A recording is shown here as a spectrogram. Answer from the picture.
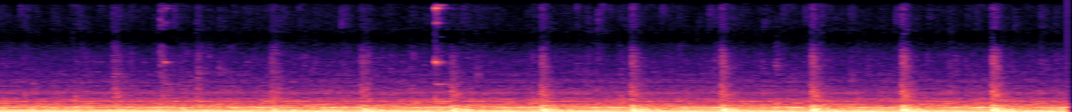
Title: Maytag washer With Banging Noises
